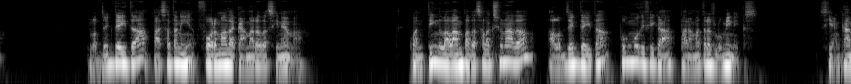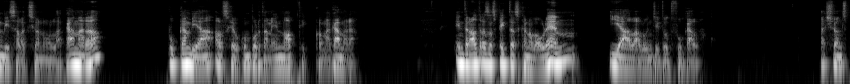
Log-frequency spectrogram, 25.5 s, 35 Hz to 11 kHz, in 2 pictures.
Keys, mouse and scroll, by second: 0.4 click, 5.4-5.9 scroll down 1, 6.1-6.7 scroll up 1, 8.7 click, 11.8 click, 13.0-13.6 typing, 14.1 Return, 15.5 click, 15.9-16.4 drag, 16.8 typing, 19.1 click, 22.1 6, 22.5 5, 23.2 Return, 25.1 click.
